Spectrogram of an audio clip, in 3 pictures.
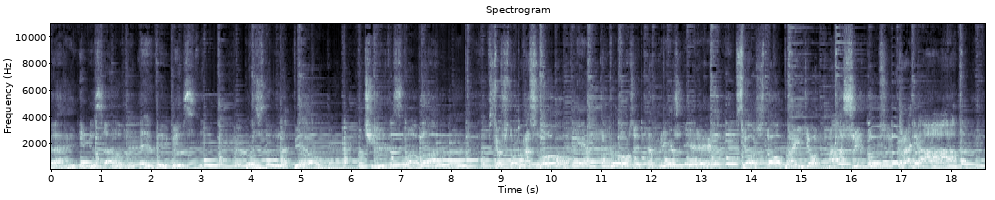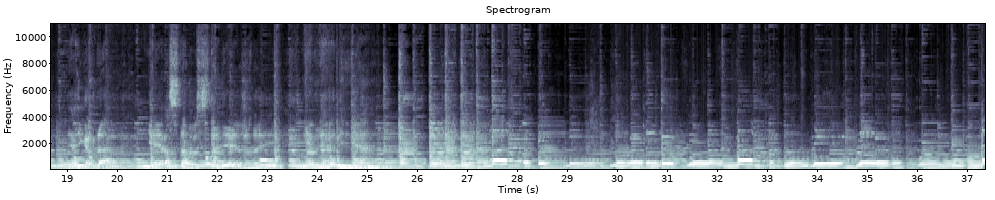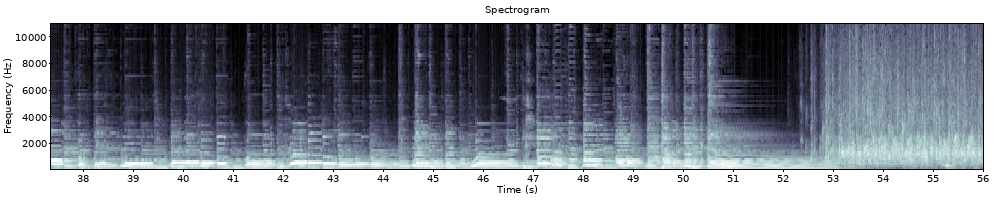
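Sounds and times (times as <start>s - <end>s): guitar trio playing: 0.0s - 56.0s
audience applause: 52.2s - 56.0s.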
